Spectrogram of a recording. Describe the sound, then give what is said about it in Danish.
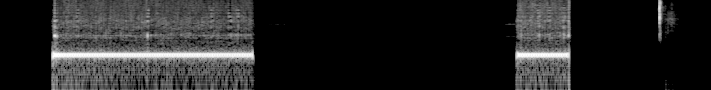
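A steady telephone tone hums for about two seconds while a call is being placed, falls silent, then returns briefly before a small click cuts it off. The tone is clear, with no one talking. “Okay, så ringer vi til ham.”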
